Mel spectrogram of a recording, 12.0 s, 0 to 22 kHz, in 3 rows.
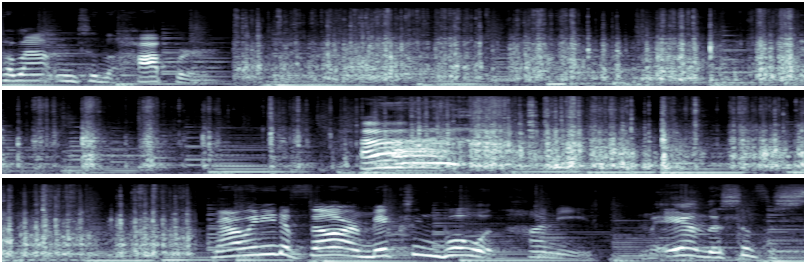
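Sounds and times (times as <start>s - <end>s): background music: 0.0s - 12.0s
toy cereal crusher clicking and grinding: 1.2s - 9.0s.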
